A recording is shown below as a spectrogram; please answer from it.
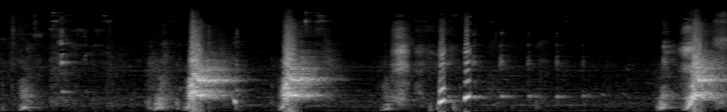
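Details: Domestic corgi meeting a corgi balloon and realising it isn't a real dog: irregular bursts of loud barks, some doubled, with quieter yips and short whines between them.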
